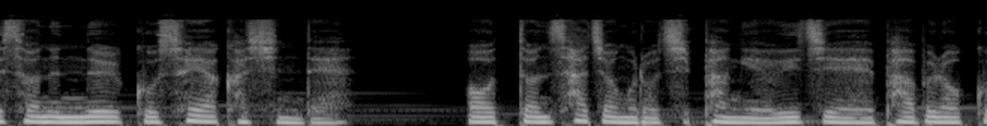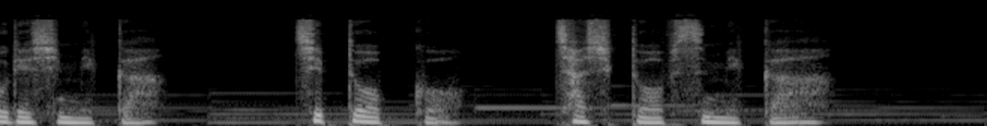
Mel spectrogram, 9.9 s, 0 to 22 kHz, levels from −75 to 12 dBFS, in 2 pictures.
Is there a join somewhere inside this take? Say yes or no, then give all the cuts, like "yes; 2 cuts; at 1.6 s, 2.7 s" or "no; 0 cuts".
no; 0 cuts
